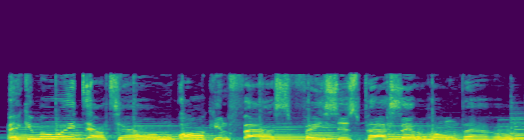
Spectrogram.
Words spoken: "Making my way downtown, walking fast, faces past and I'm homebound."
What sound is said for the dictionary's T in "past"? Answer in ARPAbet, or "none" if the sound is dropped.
none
